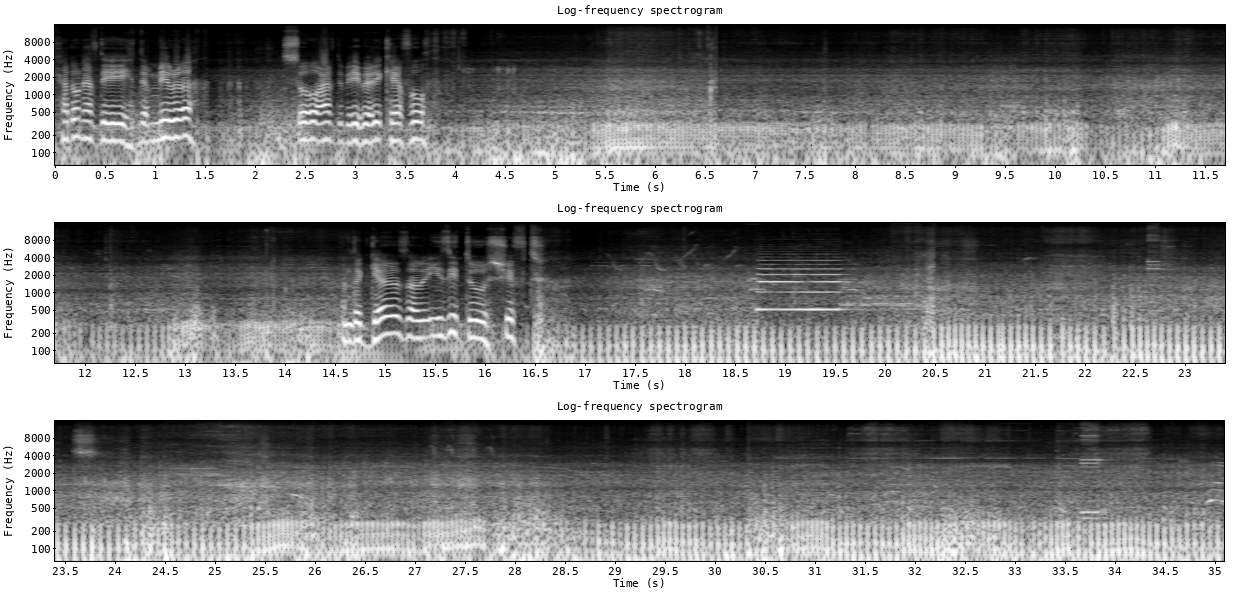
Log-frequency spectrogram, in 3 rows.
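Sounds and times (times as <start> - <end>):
motorcycle engine running: 0.7 - 35.0
vehicle horn: 18.6 - 20.0, 22.6 - 23.0, 30.5 - 34.4.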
